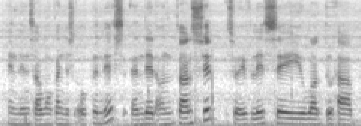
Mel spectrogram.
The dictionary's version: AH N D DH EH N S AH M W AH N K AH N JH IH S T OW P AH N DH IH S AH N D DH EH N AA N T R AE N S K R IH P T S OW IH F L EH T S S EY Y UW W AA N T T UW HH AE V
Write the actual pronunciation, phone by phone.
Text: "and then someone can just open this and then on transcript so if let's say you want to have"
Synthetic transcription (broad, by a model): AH N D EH N S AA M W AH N K AH N JH IH S T OW P AH N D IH S AH N D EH N AA N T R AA N S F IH T S OW IH F L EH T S S EY Y UW W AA N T T UW HH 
